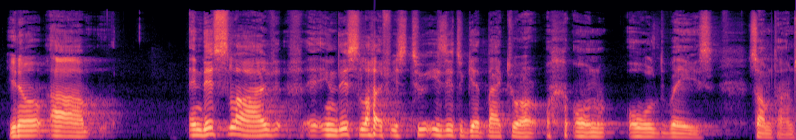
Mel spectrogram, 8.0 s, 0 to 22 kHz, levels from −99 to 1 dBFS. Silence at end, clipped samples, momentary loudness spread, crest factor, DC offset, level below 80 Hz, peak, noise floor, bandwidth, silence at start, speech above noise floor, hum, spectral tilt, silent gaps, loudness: 0 s; under 0.1%; 10 LU; 20 dB; under 0.1%; -64 dBFS; 0 dBFS; -60 dBFS; 16.5 kHz; 0.1 s; 41 dB; none; -4.5 dB/octave; none; -19 LUFS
